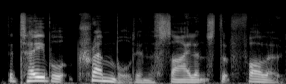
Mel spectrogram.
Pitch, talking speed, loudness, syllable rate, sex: 120 Hz, 165 wpm, -19 LUFS, 5.4 syllables/s, male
